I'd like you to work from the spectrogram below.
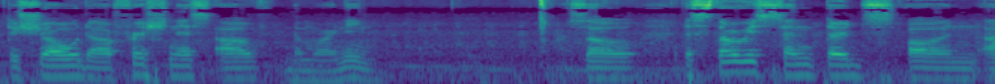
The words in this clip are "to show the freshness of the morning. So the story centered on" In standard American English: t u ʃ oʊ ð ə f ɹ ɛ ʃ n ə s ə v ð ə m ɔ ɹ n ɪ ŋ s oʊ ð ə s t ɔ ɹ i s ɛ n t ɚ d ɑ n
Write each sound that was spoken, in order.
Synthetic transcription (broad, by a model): t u ʃ oʊ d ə f ɹ ɛ ʃ n ə s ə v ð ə m ɔ ɹ n ɪ ŋ s oʊ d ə s t ɔ ɹ i s ɛ n t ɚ d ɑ n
